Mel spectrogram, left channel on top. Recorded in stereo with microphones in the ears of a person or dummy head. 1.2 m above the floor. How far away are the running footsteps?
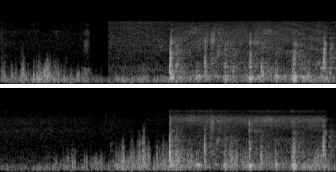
About 3 m.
